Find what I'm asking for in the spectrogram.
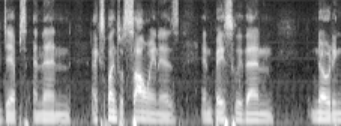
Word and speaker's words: Samhain: so I've always pronounced it Samhain, but you're saying it's Samhain? – It's in the old Celtic, it's pronounced Samhain.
